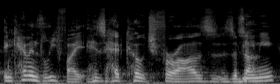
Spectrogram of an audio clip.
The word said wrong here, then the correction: Zahabi: from TriStar. – Faraz Zahabi. – Zahabi, thank you.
